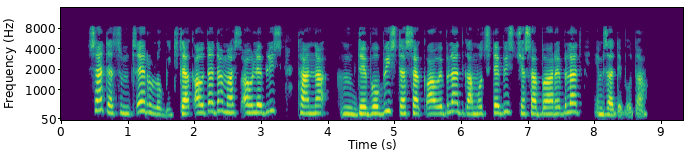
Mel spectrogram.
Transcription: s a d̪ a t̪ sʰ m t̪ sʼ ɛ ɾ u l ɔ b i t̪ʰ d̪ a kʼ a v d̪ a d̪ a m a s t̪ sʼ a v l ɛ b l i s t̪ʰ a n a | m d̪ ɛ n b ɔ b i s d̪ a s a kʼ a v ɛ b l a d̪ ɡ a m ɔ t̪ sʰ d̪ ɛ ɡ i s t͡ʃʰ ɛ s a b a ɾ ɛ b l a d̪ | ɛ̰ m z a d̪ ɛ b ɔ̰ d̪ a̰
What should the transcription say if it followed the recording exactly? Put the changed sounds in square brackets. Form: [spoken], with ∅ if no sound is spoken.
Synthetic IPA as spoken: s a d̪ a t̪ sʰ m t̪ sʼ ɛ ɾ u l ɔ b i t̪ʰ d̪ a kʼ a v d̪ a d̪ a m a s t̪ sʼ a v l ɛ b l i s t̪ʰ a n a | m d̪ ɛ [∅] b ɔ b i s d̪ a s a kʼ a v ɛ b l a d̪ ɡ a m ɔ t̪ sʰ d̪ ɛ [b] i s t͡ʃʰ ɛ s a b a ɾ ɛ b l a d̪ | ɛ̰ m z a d̪ ɛ b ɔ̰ d̪ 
